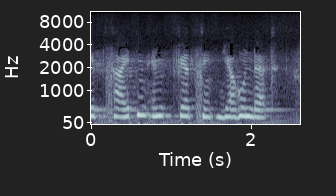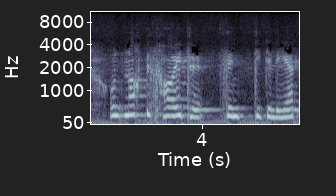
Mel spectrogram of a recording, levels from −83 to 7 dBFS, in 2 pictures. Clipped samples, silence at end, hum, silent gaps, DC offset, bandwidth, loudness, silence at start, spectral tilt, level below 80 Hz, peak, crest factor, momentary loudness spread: under 0.1%; 0 s; 50 Hz at -45 dBFS; none; under 0.1%; 9.8 kHz; -17 LUFS; 0 s; -6.5 dB/octave; -42 dBFS; -4 dBFS; 14 dB; 8 LU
